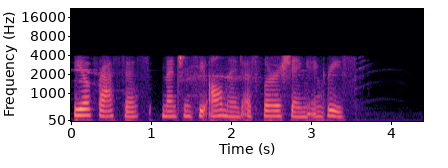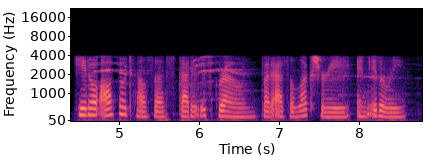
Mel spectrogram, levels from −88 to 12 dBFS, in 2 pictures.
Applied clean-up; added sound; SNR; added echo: neural mask model RNNoise.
